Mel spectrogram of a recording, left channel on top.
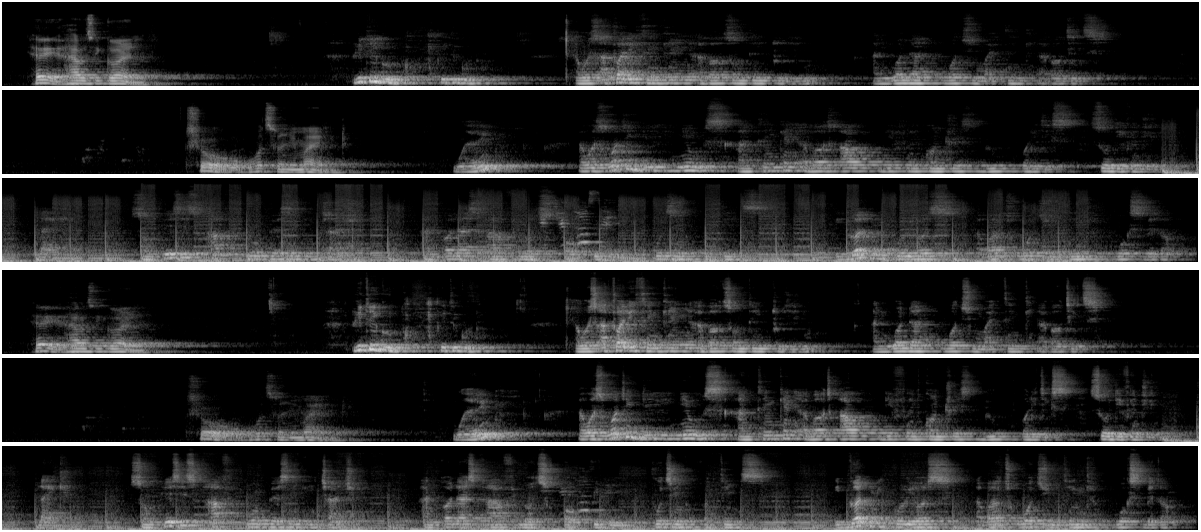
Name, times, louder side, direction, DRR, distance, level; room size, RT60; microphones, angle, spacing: voice 1, 0.3-1.4 13.8-15.3 29.3-29.8, left 2 dB, 50° left, 0.4 m, -26 dB
voice 2, 3.3-4.9 5.7-8.3 8.7-11.0 16.5-17.1 17.7-23.6 24.3-24.7 25.2-27.5 28.1-31.6 32.3-35.7, right 1 dB, 60° right, 0.7 m, -26 dB
sound 1, 23.6-35.2, left 1 dB, 90° left, 0.7 m, -31 dB
8.8 x 5.6 x 2.7 m
head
